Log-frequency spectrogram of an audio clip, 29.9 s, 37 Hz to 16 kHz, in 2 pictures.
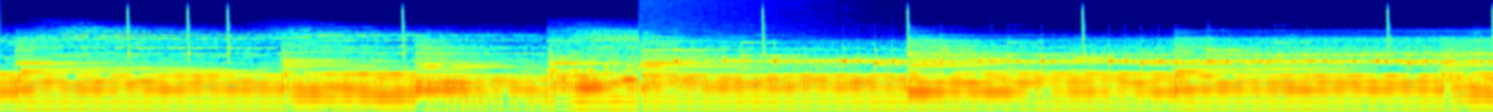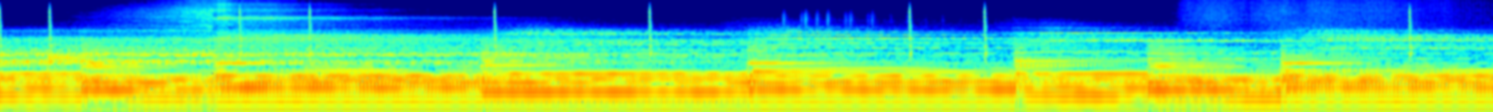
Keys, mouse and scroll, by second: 1.1 shift+click, 1.7 click, 2.1 F2, 2.2 click, 7.5 alt+click, 9.0 click, 9.8 F4, 10.6 F2, 10.7 click, 11.7 shift+Page_Down, 12.7 right click, 13.7 click, 17.5 F3, 17.9 click, 18.1 right click, 19.8 click, 21.7 2, 22.1 Return, 23.9 click, 24.7 ctrl+click, 27.0 ctrl+z, 27.3 space, 28.9 click.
